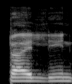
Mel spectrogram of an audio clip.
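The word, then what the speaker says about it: ptyalin: enzyme is द टाइलीन पी यहां पे silent होगा इसलिए टलीन सलेवरी अमाइलेज़ बोला जाएगा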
